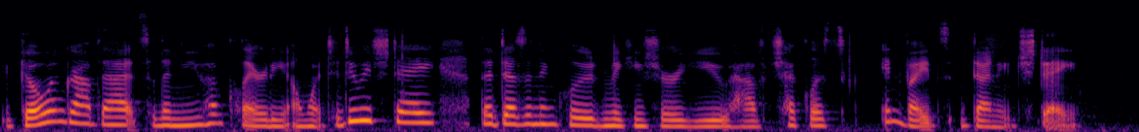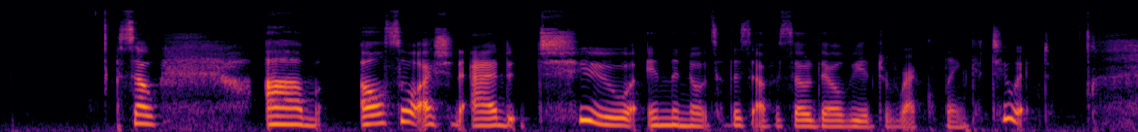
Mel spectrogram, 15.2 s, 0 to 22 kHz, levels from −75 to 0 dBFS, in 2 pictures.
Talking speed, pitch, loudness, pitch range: 190 wpm, 215 Hz, -26 LUFS, 190-255 Hz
